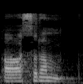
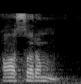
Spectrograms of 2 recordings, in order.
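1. ਇਹ ਸ਼ਬਦ ਥੋੜਾ ਜਿਹਾ ਲੰਮਾ ਖਿੱਚ ਕੇ ਬੋਲਿਆ ਜਾਂਦਾ ਹੈ। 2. ਇਹ ਸ਼ਬਦ ਥੋੜਾ ਜਿਹਾ ਲੰਮਾ ਖਿੱਚ ਕੇ ਬੋਲਿਆ ਜਾਂਦਾ ਹੈ।

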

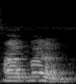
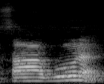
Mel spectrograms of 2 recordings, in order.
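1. ਦੂਜੇ ਅੱਖਰ ਵਿੱਚ 'a' ਸਵਰ ਹੈ। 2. ਦੂਜੇ ਅੱਖਰ ਵਿੱਚ 'u' ਸਵਰ ਹੈ। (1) "ਬੱਬਾ ਮੁਕਤਾ ਨਾਣਾ ਸਾਬਣ। ਸੋ ਇਹ ਵੀ ਇਸਦਾ ਗਲਤ ਉਚਾਰਨ ਹੈ" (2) "ਬੱਬੇ ਨੂੰ ਦਲੈਂਕੜ ਬੂ ਨਾਣਾ"

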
